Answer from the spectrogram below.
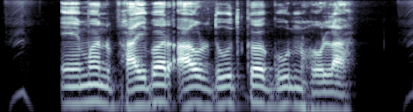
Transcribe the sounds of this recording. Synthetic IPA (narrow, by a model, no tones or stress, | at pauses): emənpʰajibəɾa̰ʊɾd̪ud̪kəɡunɦola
